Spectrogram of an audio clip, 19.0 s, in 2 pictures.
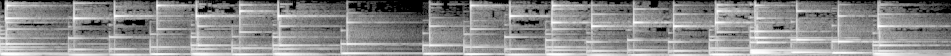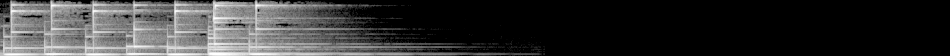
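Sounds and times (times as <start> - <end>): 
melody: 0.0 - 13.2.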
